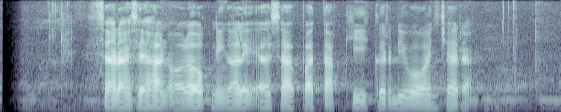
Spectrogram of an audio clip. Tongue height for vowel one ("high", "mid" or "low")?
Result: low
